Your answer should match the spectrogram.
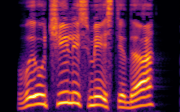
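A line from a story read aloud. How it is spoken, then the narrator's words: Shouted. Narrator (Russian): прокричал он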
